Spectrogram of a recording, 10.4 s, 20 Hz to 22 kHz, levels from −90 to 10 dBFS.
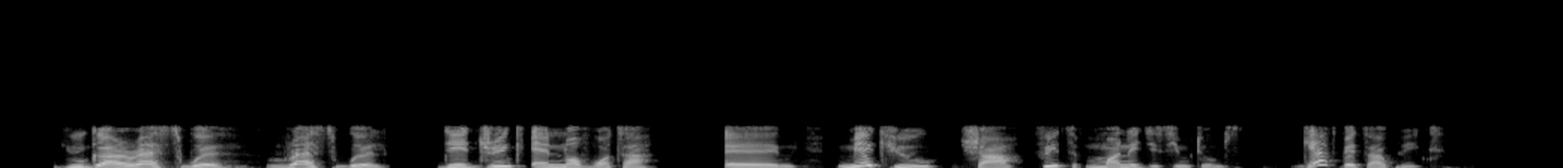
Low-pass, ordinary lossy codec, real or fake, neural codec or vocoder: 5.4 kHz; none; fake; codec, 16 kHz, 16 kbps, FunCodec, trained on Chinese and English, 50 frames a second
